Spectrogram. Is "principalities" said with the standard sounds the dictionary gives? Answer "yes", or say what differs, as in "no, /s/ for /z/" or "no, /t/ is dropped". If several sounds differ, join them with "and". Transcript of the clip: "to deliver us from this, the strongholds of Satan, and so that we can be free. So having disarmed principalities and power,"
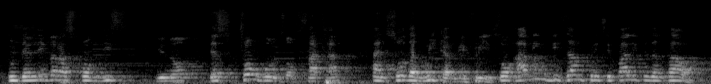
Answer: yes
